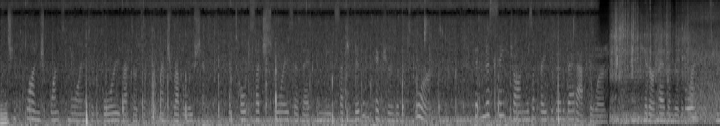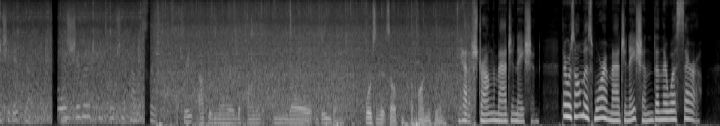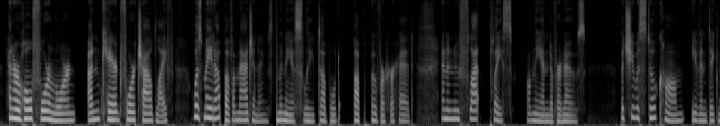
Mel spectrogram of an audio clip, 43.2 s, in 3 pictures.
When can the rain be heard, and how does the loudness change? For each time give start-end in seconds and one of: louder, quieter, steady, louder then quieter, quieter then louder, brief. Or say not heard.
0.0-23.9 steady.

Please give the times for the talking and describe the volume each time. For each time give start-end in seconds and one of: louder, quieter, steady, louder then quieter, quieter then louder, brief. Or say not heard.
0.1-43.1 louder then quieter.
